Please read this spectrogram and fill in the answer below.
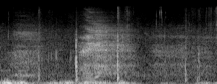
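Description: A person's short, breathy sniff of breath close to the microphone about a second in, over a low rumble on the microphone and a few light clicks.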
